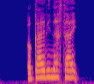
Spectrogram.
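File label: "okaerinasai", firm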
